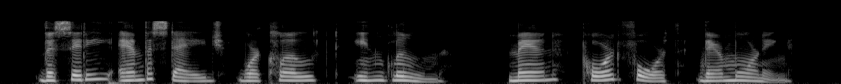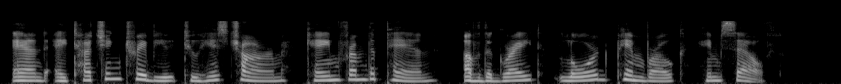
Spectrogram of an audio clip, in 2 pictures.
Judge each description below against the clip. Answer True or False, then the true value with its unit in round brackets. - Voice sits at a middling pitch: True (180 Hz)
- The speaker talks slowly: True (115 wpm)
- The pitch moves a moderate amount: True (3.2 semitones)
